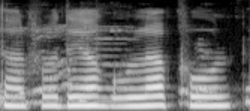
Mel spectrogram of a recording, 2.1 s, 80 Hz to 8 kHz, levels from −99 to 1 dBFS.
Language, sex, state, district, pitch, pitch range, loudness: Bengali, female, Tripura, West Tripura, 235 Hz, 230-240 Hz, -14 LUFS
